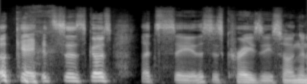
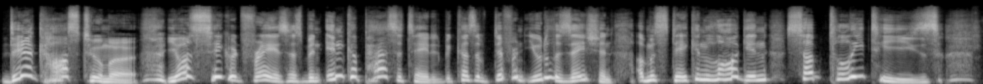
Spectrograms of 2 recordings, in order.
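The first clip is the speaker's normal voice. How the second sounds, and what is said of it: Exaggerated crazy reading voice. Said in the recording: “I'm going to do a crazy voice”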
